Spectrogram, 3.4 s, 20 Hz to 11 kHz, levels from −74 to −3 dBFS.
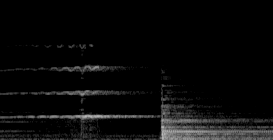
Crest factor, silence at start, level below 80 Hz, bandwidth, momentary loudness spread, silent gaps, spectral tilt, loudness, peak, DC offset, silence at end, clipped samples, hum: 24 dB; 0 s; -60 dBFS; 8 kHz; 16 LU; none; -4 dB/octave; -34 LUFS; -12 dBFS; under 0.1%; 0 s; under 0.1%; none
